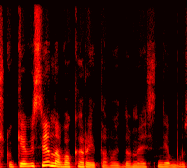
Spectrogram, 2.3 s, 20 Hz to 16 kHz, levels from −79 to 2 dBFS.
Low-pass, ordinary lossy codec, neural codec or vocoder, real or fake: 14.4 kHz; Opus, 32 kbps; none; real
